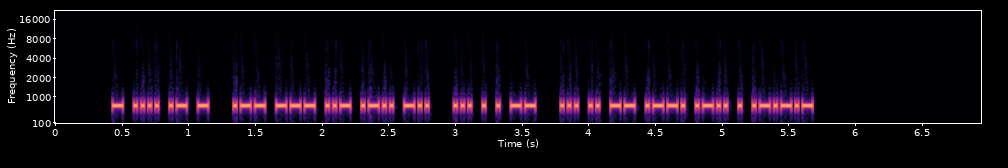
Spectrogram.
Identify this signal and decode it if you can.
Morse code, heard as a keyed tone, about 47 wpm, 700 Hz. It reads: THAT WOULD SEEM SIMPLE.
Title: Sentences from Top 1000 Words - Review Part 1 - 45wpm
